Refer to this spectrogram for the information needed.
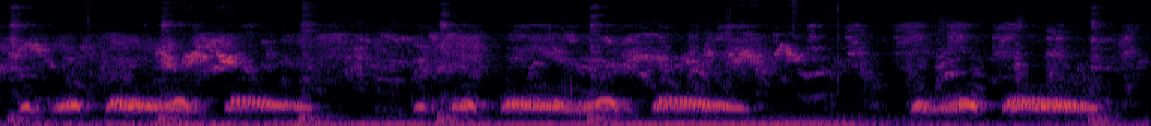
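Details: Captive birds in an aviary, where repeated low mellow coos come in short runs with brief gaps, while high scattered chirps and twittering continue behind them over a low steady hum.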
